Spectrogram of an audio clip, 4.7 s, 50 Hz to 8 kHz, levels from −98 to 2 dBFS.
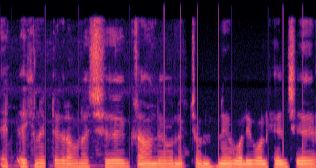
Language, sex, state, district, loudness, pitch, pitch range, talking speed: Bengali, male, West Bengal, Purulia, -22 LUFS, 145 Hz, 140-150 Hz, 150 wpm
